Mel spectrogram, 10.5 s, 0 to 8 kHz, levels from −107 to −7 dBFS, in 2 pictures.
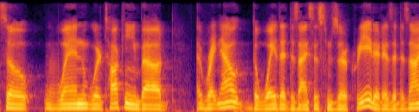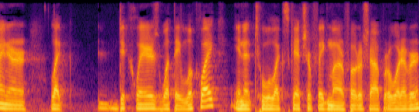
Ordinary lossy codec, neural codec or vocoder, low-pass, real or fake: MP3, 48 kbps; codec, 16 kHz, 6 kbps, DAC; 7.2 kHz; fake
